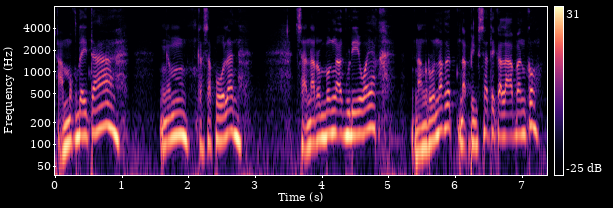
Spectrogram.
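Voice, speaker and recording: Man acting a determined boxer, lively swooping delivery. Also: medium pitch, unhurried, natural voice. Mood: earnest, determined. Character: determined, hardworking male boxer in training. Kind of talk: Ilocano radio drama acting. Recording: radio drama production.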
